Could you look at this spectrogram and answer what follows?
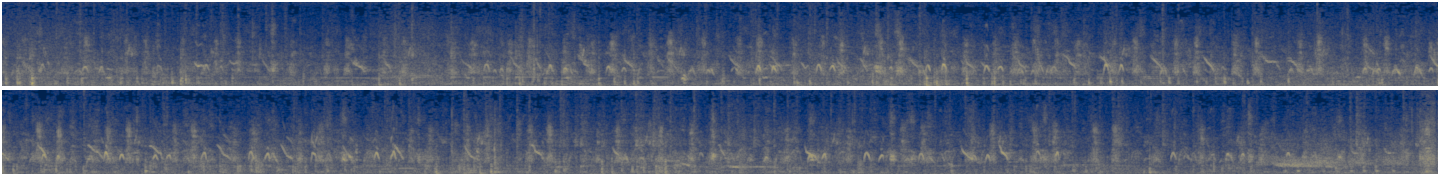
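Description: A group of ducklings peeping continuously, with many short, high calls overlapping one another.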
